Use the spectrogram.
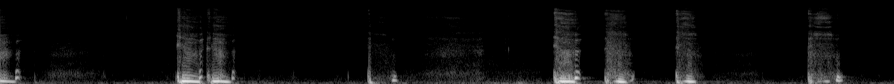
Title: Barking cough at night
